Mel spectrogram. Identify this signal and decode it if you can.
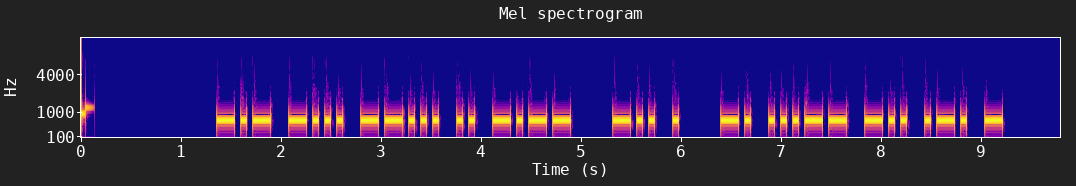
Morse code, heard as a keyed tone, about 19 wpm, 700 Hz. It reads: KB7IY DE N3DRT
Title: USA Callsign DE Callsign - 5 Characters - 20wpm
